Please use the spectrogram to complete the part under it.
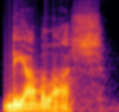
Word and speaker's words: diabolos: The Greek term that's translated devil is pronounced something like, this will be familiar, diabolos.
